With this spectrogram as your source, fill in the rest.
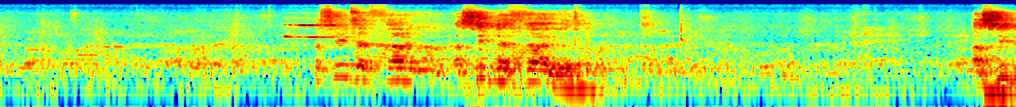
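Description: A middle-aged man reads aloud into a microphone.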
